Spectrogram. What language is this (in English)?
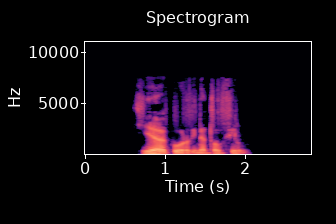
Catalan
